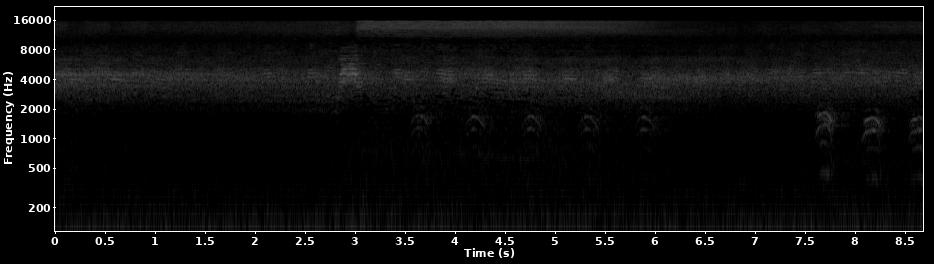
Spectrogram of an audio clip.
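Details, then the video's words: Steady high buzzing of cicadas in a summer garden in Seoul, Korea, with a crow cawing in a run of five calls midway and three more toward the end. "Cicadas chirping sounds"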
